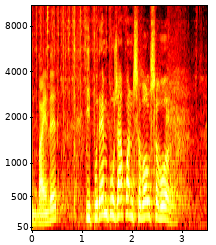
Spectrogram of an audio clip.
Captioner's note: non-english speech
